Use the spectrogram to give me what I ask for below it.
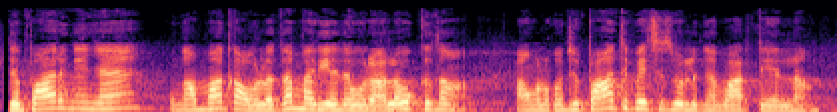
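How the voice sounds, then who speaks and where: A woman's voice: medium pitch, racing, lightly acted. A woman voicing a hurt young wife in a cartoon who complains about her mother-in-law and protests her innocence. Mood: aggrieved. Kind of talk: cartoon voice acting.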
